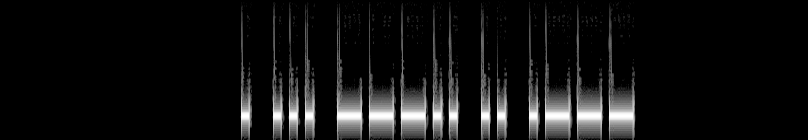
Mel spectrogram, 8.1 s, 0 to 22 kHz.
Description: Morse code, heard as a keyed tone, about 16 wpm, 700 Hz. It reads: ES8IJ
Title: DXCC-100 Call Signs - 5 Characters - Repeated 2x - 15wpm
